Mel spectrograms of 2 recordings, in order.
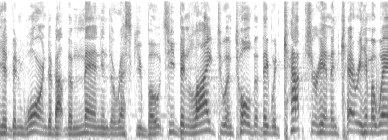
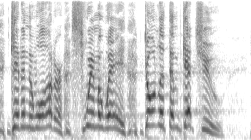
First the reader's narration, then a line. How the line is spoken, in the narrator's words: His uncle cried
